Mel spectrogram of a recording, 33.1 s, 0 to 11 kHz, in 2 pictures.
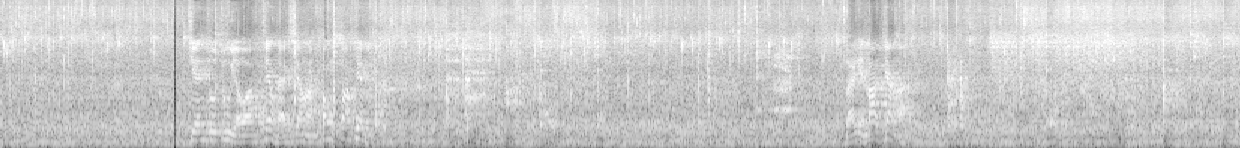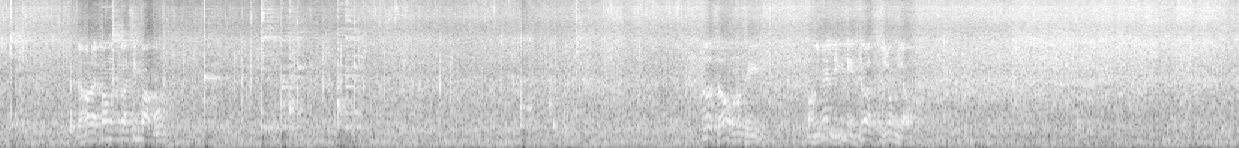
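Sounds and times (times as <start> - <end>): pork sizzling in a wok: 0.0 - 33.0
metal ladle scraping a wok: 10.1 - 10.7.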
